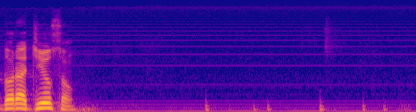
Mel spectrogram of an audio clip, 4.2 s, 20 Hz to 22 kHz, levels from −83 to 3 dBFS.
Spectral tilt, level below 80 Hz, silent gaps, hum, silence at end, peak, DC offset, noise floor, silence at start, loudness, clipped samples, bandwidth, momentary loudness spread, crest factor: -7 dB/octave; -48 dBFS; none; 60 Hz at -50 dBFS; 0.95 s; 0 dBFS; under 0.1%; -48 dBFS; 0 s; -15 LUFS; under 0.1%; 17.5 kHz; 29 LU; 22 dB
